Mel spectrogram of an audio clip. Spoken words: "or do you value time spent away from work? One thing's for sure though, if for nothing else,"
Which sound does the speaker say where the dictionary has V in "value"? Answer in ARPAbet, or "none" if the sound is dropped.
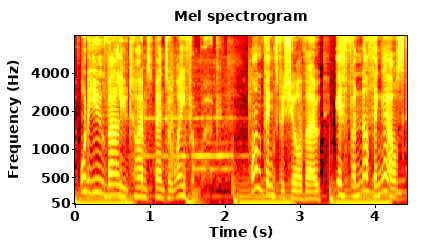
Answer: V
